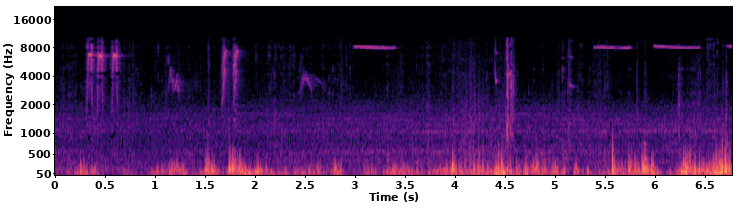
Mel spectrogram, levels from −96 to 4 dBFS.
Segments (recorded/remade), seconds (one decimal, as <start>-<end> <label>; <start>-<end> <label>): 0.0-3.9 remade; 3.9-6.8 recorded

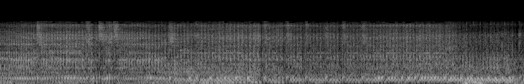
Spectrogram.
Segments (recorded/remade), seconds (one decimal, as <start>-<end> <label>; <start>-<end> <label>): 0.0-5.2 recorded

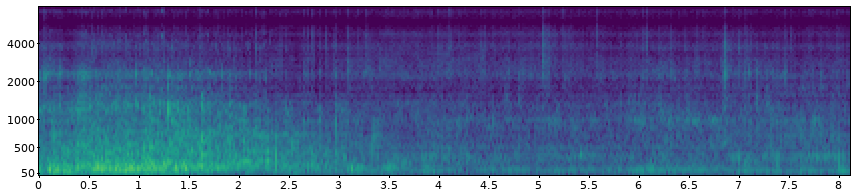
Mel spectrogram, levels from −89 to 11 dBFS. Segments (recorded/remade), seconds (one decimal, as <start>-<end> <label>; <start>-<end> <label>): 0.0-0.5 remade; 0.5-2.3 recorded; 2.3-8.1 remade

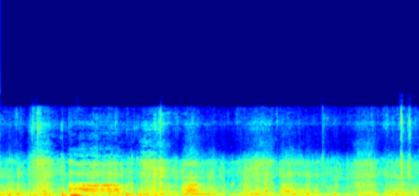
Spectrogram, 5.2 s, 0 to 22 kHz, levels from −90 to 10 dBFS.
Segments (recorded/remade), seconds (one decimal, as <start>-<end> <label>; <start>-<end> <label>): 0.0-0.9 recorded; 0.9-2.0 remade; 2.0-2.6 recorded; 2.6-3.5 remade; 3.5-4.3 recorded; 4.3-5.2 remade

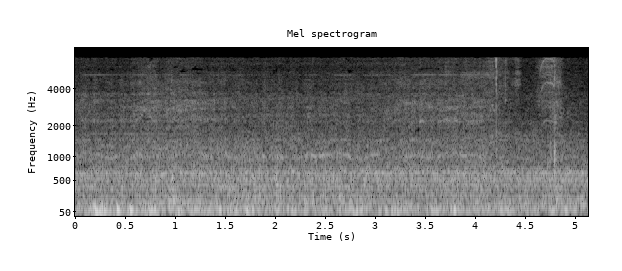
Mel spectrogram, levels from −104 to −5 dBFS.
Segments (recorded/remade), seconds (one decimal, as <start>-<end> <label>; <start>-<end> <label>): 0.0-1.3 recorded; 1.3-3.3 remade; 3.3-5.1 recorded

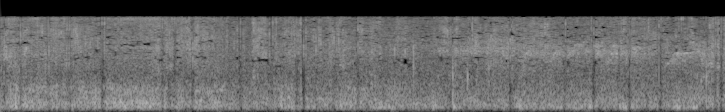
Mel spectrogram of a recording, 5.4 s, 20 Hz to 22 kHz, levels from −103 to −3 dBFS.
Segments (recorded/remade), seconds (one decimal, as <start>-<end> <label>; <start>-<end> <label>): 0.0-5.4 recorded

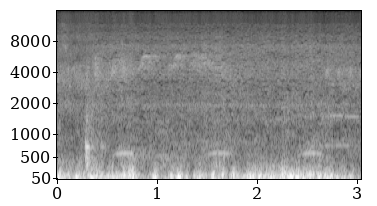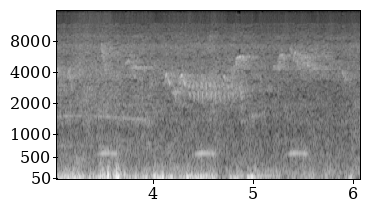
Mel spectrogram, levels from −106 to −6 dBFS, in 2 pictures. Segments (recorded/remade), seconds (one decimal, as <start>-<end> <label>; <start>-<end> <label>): 0.0-6.1 recorded

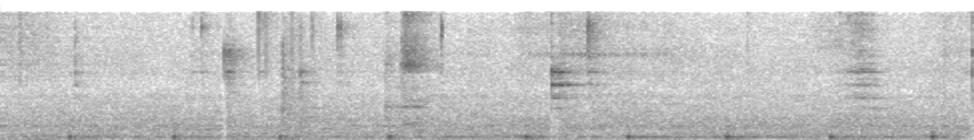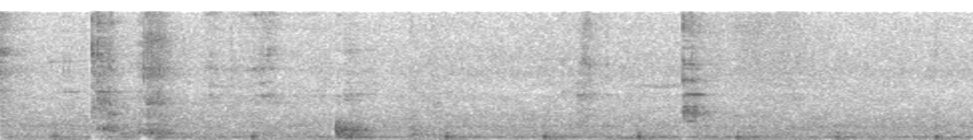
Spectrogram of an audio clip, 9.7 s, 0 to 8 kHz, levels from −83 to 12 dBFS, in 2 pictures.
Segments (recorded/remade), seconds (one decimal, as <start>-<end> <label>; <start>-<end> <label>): 0.0-0.6 remade; 0.6-1.7 recorded; 1.7-2.2 remade; 2.2-9.7 recorded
